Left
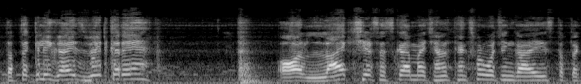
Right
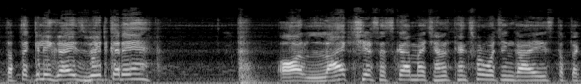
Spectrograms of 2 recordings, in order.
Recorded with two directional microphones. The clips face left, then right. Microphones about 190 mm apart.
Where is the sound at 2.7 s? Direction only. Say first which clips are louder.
Right 1 dB; 5° right (ahead or behind).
